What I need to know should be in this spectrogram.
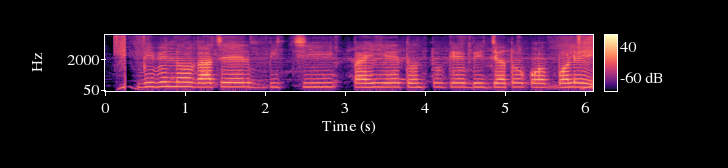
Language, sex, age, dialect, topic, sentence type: Bengali, female, <18, Jharkhandi, agriculture, statement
